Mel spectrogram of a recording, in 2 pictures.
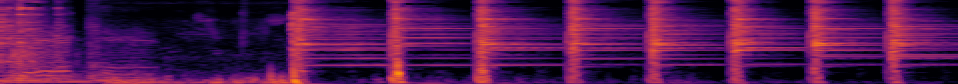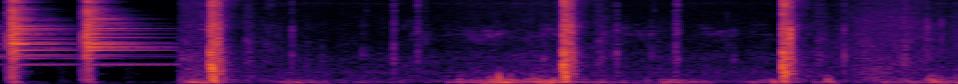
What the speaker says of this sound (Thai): ขออนุญาตยิงสามนัด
